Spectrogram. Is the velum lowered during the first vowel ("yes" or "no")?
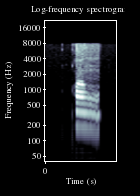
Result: yes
